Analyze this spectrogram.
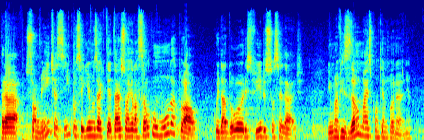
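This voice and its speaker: A man talks at a moderate pace in a fairly high voice with lively intonation. Noticeable background noise runs through the clip. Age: 40s. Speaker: psychoanalyst and podcast host. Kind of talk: solo podcast monologue.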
